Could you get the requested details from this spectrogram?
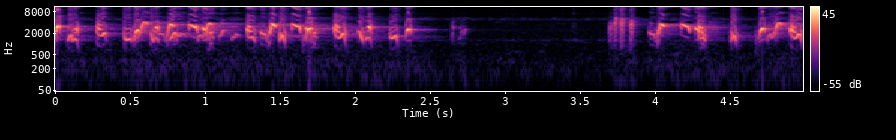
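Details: Two streak-eared bulbuls in a heated song duel, 30/10/2021, used as a lure sound: fast bubbly chattering phrases of quick up-and-down notes, a pause of about a second, then the chattering resumes.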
